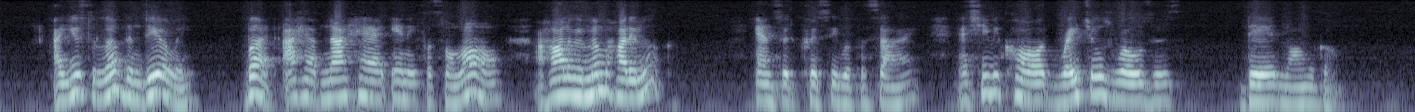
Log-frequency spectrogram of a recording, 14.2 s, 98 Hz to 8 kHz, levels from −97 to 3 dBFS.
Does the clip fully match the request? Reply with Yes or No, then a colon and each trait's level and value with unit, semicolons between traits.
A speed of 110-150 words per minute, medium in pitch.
Yes: average, 145 wpm; medium, 155 Hz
